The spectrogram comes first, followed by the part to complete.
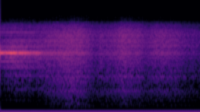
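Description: A high chime tone dying away in the first half second, then faint steady hiss.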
